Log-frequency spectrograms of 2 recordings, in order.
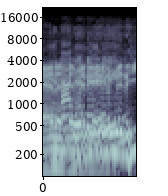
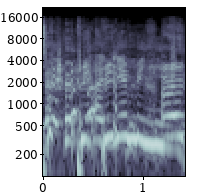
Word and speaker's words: anonymity: Bravo actually said in the chat, he said, behind the mass of I'm going to say this wrong. – Anonymity. – Yes. – Anonymity. – Okay, there we go.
